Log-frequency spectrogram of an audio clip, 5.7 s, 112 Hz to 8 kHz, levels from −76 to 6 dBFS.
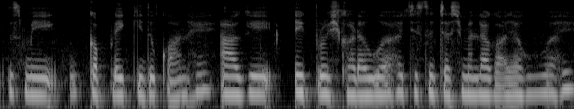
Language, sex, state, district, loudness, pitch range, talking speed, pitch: Hindi, female, Bihar, Sitamarhi, -31 LUFS, 190-210 Hz, 175 wpm, 200 Hz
